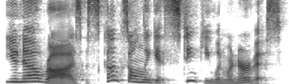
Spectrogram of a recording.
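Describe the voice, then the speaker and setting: A woman voicing a small, friendly female skunk who talks in a squeaky, eager, gushing way. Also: very animated, a little slow, fairly bright tone. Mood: excited.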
